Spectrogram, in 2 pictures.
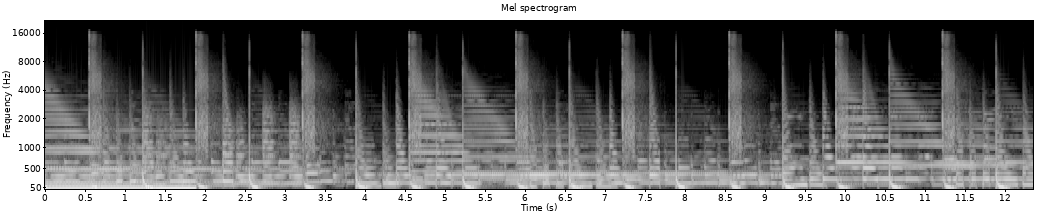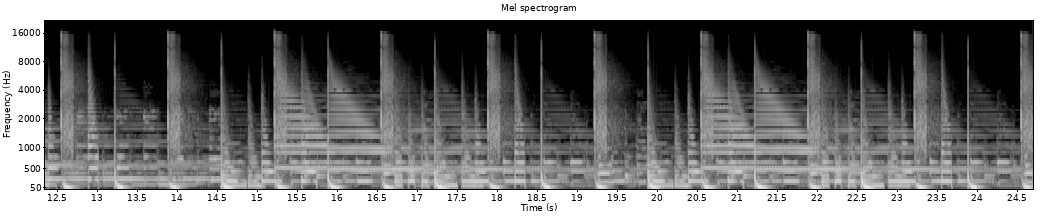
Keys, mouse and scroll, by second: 2.1-3.7 scroll down 7, 3.8-5.0 drag, 6.8-7.2 scroll down 2, 8.0 scroll up 1, 9.4-10.3 scroll down 3, 10.8-13.2 middle drag, 13.2-13.6 scroll up 5, 16.0-16.8 scroll down 5, 16.8-18.0 middle drag, 19.5 middle click, 20.0-20.5 scroll up 2, 20.8-22.7 scroll up 3, 23.5-24.0 scroll down 4, 24.6-24.7 scroll up 14.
